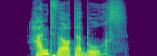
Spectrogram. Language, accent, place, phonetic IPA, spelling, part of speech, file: German, Germany, Berlin, [ˈhantvœʁtɐˌbuːxs], Handwörterbuchs, noun, De-Handwörterbuchs.ogg
- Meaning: genitive singular of Handwörterbuch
